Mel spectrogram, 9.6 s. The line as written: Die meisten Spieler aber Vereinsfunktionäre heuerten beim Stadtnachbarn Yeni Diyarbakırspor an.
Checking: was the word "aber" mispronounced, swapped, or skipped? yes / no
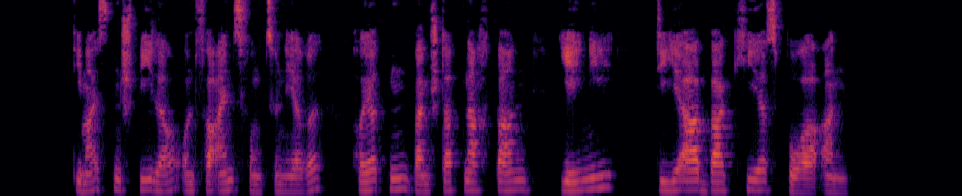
yes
